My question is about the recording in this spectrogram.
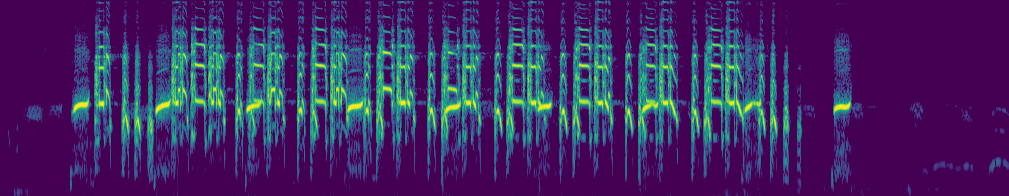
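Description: Grey francolin (teetar) calling: a fast run of loud repeated call notes begins about a second in and lasts about seven seconds. After a short gap there is a single last note.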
